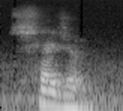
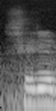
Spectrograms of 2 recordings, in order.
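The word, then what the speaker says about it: schedule: পরের শব্দ হচ্ছে সেজুল। আমাদের দেশে আমরা বলিশিডিউল। সবাই খুবই কমনশিডিউল। সেডিউল বলে কেউ বুঝবে না।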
